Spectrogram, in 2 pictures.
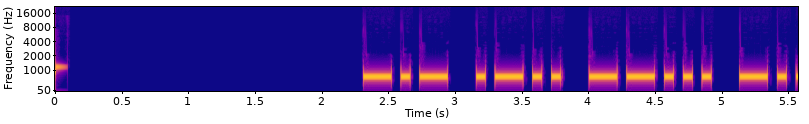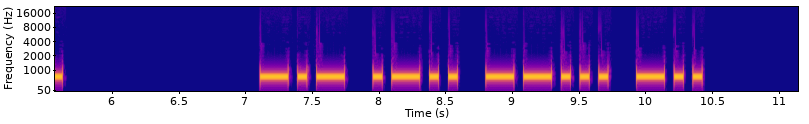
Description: Morse code, heard as a keyed tone, about 17 wpm, 700 Hz. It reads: KL7D KL7D
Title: DXCC-100 Call Signs - 4 Characters - Repeated 3x - 17wpm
